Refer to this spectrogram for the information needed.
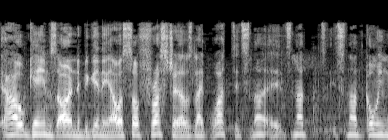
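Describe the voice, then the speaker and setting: Over noticeable background noise, a man with an Arabic accent speaks at a fairly quick pace with ordinary pitch variation. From Lebanon. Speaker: game director and filmmaker. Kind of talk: game commentary walkthrough. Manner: halting, with fillers.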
